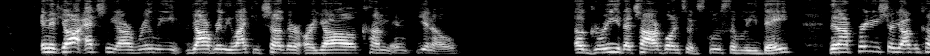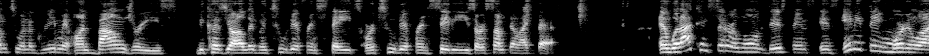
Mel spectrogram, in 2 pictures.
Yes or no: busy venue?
no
